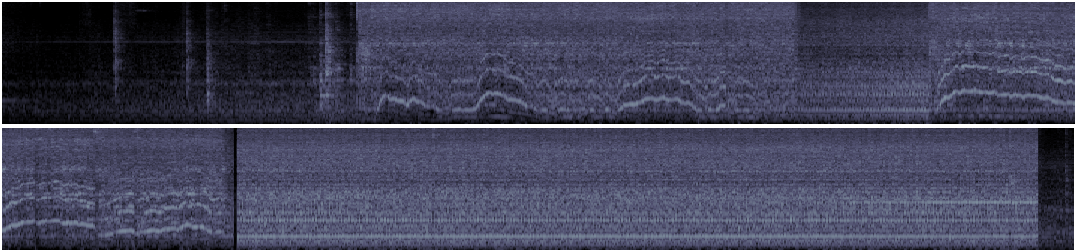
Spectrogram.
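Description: A handheld die grinder with a small abrasive disc grinding and surface-cleaning the sheet-metal radiator core support. It starts about three and a half seconds in after a few light knocks, and runs at a high whine until shortly before the end. Its pitch wavers and dips while the disc is pressed against the metal, then holds steady in the later part.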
